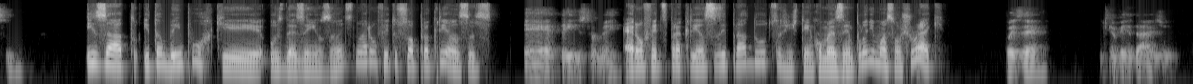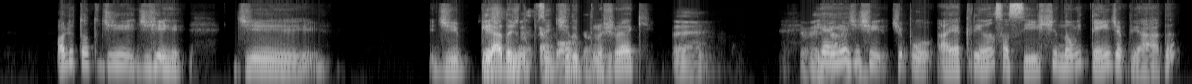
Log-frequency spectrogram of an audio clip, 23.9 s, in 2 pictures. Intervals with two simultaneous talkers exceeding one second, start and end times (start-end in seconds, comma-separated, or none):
16.7-18.1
